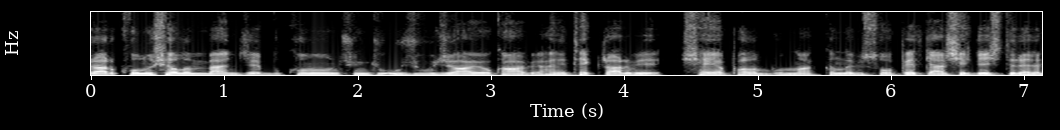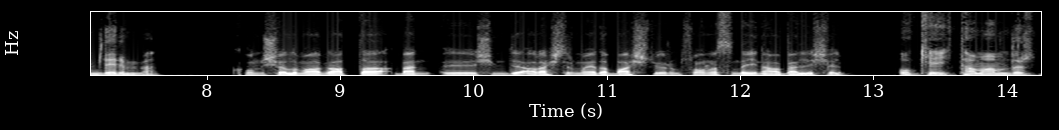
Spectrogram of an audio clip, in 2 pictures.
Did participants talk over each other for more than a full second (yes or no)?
no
